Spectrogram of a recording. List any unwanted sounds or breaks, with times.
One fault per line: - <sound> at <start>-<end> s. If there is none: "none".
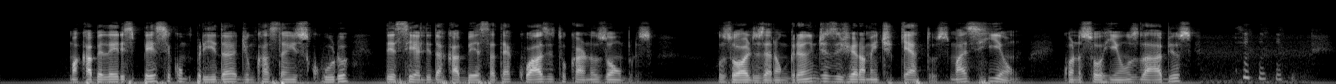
- laugh at 12.3-13.0 s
